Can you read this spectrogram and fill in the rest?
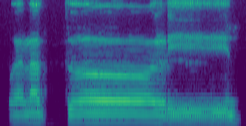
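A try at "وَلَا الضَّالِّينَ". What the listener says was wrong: Nah, iya, jadi lidahnya jangan ragu-ragu, Bu, ditekan. Ditekan ya. Jangan setengah-setengah ditekan ketika waladdallin, jadinya waladdallin. Jadi itu seperti dal yang di huruf o kan. Penekanan. Waladdallin.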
